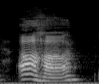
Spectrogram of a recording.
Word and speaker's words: Aja: Over the break, Elias corrected my pronunciation. David Aja is the correct pronunciation of the artist's name, and he seems like he's more interested in you pronouncing his first name correctly, which I've never done, and I will try.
